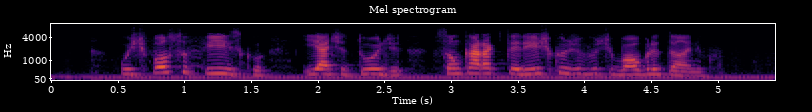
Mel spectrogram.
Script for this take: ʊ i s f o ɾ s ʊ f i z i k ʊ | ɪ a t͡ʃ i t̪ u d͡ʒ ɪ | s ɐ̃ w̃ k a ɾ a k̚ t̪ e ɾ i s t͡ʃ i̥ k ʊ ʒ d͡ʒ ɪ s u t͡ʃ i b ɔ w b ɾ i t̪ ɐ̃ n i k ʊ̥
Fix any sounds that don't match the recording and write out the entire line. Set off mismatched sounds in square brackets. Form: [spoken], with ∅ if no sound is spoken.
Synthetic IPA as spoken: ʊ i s f o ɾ s ʊ f i z i k ʊ | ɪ a t͡ʃ i t̪ u d͡ʒ ɪ | s ɐ̃ w̃ k a ɾ a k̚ t̪ e ɾ i [ʃ] t͡ʃ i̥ k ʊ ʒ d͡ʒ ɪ [f] u t͡ʃ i b ɔ w b ɾ i t̪ ɐ̃ n i k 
